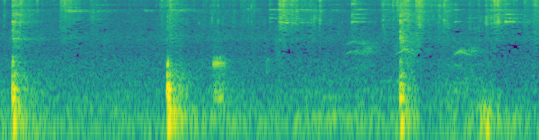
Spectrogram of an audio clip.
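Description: An elephant walks with heavy, dull footsteps on grass.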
